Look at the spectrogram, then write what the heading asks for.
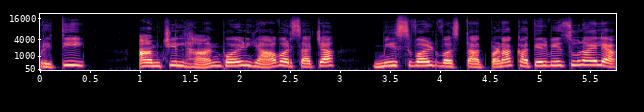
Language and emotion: Goan Konkani, surprised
